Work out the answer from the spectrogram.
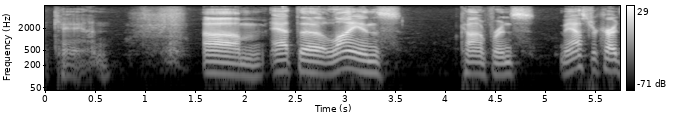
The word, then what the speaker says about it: Cannes: I thought it was Con, but it's apparently Cannes.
